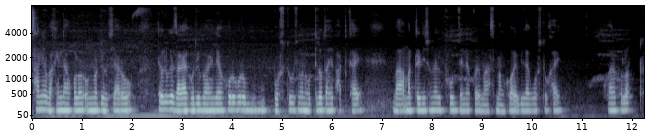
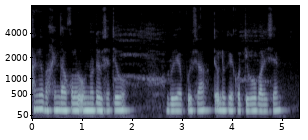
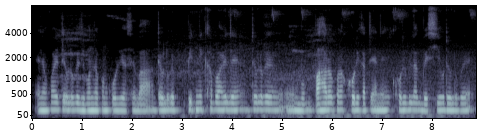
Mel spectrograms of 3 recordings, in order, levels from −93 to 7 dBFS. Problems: low volume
